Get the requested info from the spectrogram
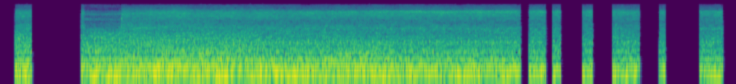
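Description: Small airbrush compressor running steadily, with the hiss of air from the airbrush over it. The sound cuts out to dead silence for a moment just after the start and again in several short dropouts near the end.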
